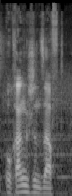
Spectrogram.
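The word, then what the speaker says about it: Orangensaft: map called orange aft i say it in german it's organzaft i'm very sorry so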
